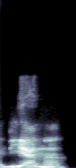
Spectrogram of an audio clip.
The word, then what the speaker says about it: Diana: inglés bueno sepan que Diana bueno se escribe igual pero se pronuncia Diana Diana así como Diana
